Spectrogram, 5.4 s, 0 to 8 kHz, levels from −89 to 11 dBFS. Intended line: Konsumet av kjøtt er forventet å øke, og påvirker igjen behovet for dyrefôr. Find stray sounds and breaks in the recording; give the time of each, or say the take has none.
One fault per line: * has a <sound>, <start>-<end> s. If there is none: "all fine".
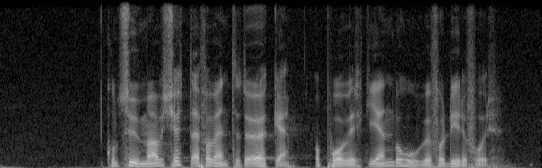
all fine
